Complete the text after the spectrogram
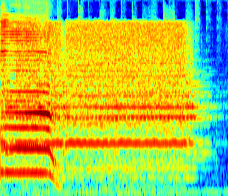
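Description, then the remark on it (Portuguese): A short jingle for the show's 'Bonequinho Hard' segment: a loud, brassy horn-like tone slides sharply down in pitch, then a steady buzzing chord holds for about two seconds before cutting off. No one talks over it. “E agora roda a vinheta, seu Raul Bianchi.”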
